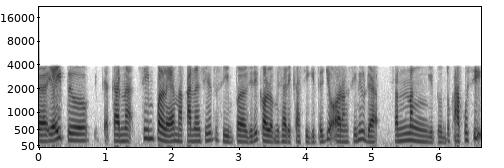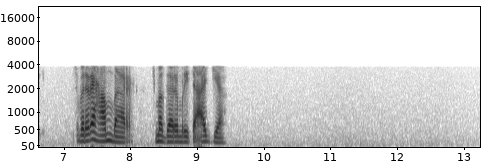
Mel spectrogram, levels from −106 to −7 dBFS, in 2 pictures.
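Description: Throughout, the speech passes through the Bluetooth CVSD headset codec, one adaptive up-or-down bit per sample, fitting a 64 kbps link: nothing above 4 kHz survives, s sounds turn scratchy, and a granular hiss sits underneath. At 3.93 s, a Bluetooth headset packet repeated after one lost packet, about 3.8 ms, and replaying its bits leaves a small tick.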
